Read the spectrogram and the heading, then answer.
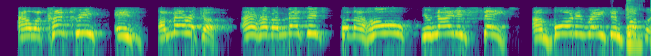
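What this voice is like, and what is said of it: Yelling, loud angry voice. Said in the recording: “Why are you yelling?”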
